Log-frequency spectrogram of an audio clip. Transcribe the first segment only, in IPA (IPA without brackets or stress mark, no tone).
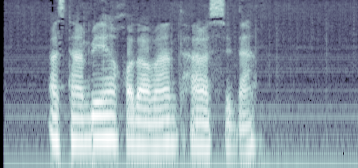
æ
